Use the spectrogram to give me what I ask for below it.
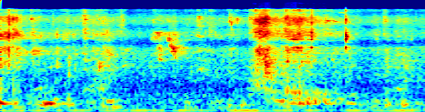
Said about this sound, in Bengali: দর্শকবৃন্দ এইখানে আরেক পেয়ার গররা কবুতর আছে দেখেন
